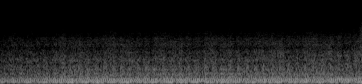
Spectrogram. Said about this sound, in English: The engines never stop. They don't even take a lunch break. The constant noise gives me headaches and a faster heart rate.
